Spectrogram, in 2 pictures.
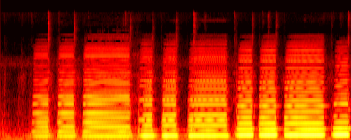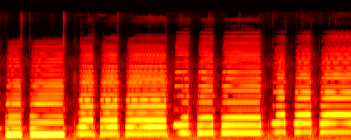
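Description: Harmonium playing an alankar practice exercise: each note of the scale pressed three times over (sa sa sa, re re re …), climbing step by step to the upper sa. About eight seconds in, it turns and comes back down the scale.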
